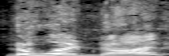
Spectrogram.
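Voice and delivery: loud, high mock protest; high loud denial. Shooter denying it to the victim, loud high denial. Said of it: "He's like".

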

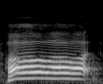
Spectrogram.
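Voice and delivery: high, drawn-out nervous "oh"; mock-frightened high exclamation; scared. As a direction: act out getting spooked. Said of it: "you kinda get scared".

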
